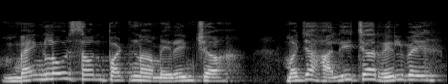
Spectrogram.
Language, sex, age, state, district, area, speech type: Goan Konkani, male, 45-60, Goa, Salcete, rural, read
